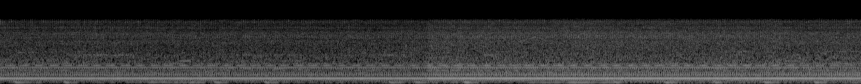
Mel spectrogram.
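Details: Omron nebulizer compressor tested after repair for producing no mist: steady loud mechanical drone with a fast, regular rattling pulse of the compressor piston, running normally.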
